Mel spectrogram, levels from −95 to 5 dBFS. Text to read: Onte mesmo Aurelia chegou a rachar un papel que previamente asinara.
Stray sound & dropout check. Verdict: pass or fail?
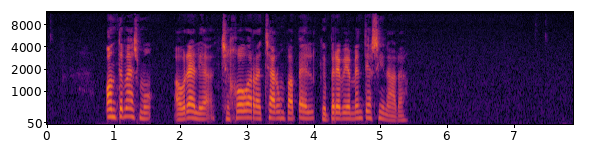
pass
